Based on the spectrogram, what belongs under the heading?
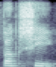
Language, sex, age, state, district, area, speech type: Hindi, female, 18-30, Madhya Pradesh, Chhindwara, urban, read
